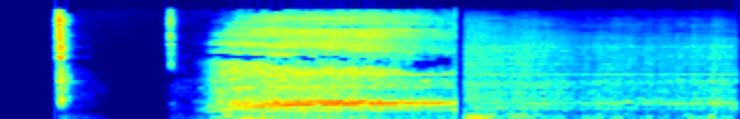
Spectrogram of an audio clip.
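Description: A welding inverter's cooling fan spins up and whirs.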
